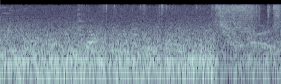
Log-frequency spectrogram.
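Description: Steady machinery and ventilation noise of a garment factory floor: a loud, even hiss with a low hum under it. A brief louder swish near the end.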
